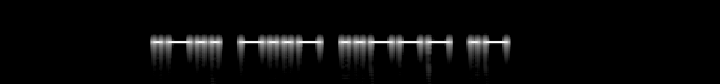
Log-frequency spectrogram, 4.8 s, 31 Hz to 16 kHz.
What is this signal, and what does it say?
Morse code, heard as a keyed tone, about 25 wpm, 700 Hz. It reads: LX2A
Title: DXCC-100 Call Signs - 4 Characters - 25wpm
